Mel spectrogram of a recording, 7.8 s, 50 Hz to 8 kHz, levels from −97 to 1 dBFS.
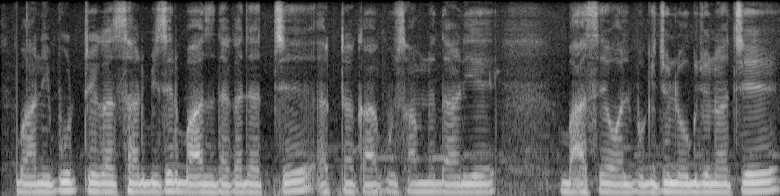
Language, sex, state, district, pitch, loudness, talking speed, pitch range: Bengali, male, West Bengal, Jhargram, 120 Hz, -23 LUFS, 130 wpm, 115-125 Hz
